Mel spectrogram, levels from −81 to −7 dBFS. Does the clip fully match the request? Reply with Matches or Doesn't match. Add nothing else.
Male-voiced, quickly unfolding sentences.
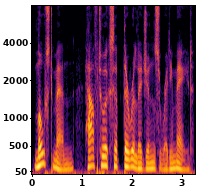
Doesn't match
